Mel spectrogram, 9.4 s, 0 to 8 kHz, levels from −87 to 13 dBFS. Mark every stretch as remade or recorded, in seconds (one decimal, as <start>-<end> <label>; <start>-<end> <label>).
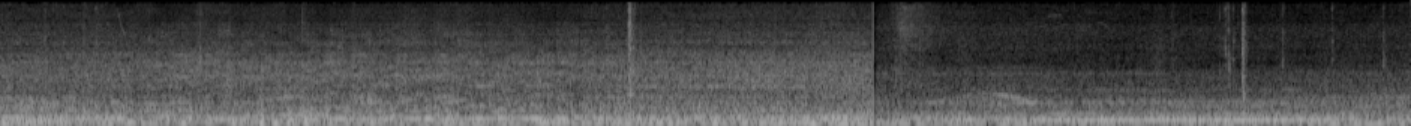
0.0-0.9 recorded; 0.9-3.9 remade; 3.9-9.4 recorded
